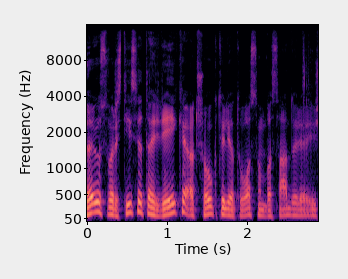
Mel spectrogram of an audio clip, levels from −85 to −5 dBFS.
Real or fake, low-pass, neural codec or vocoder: real; 14.4 kHz; none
